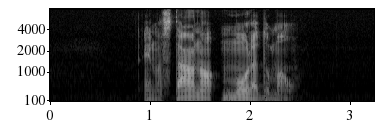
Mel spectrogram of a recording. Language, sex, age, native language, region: Slovenian, male, 30-49, Slovenian, Central Slovenia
